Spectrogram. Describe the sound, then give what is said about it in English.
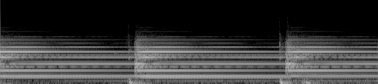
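A large bell rings out twice, about one and a half seconds apart, each loud strike leaving a rich, sustained metallic hum that lingers between the hits. No voices are present. “So let's ring the bell for a strong road trip as the Phillies face off next in a battle for Pennsylvania.”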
